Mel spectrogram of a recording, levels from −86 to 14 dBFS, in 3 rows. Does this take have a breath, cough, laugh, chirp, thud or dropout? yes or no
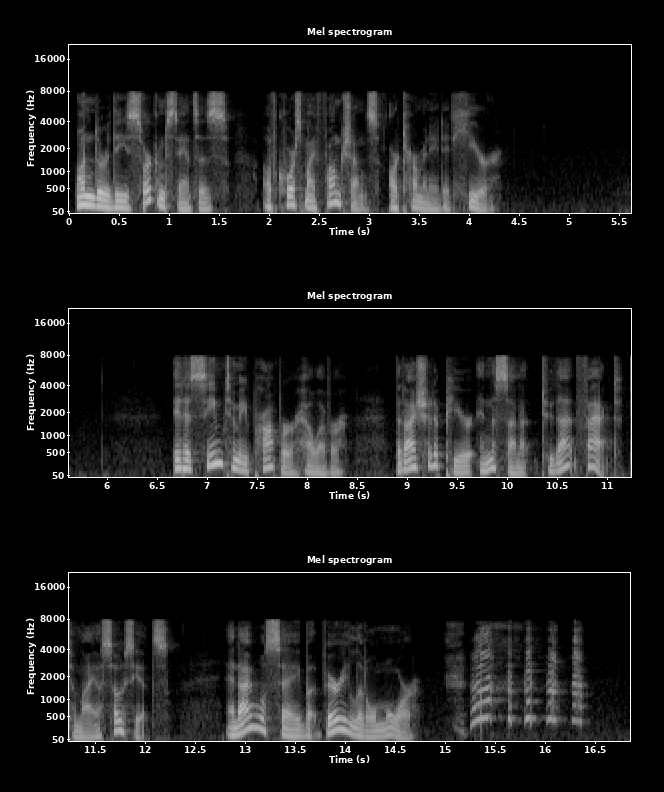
yes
